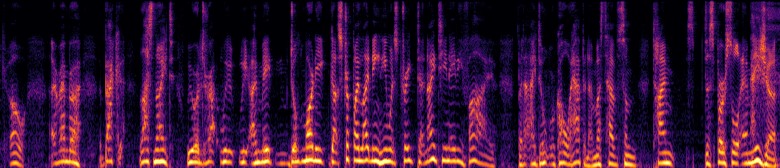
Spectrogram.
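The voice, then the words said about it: Impression of eccentric scientist character. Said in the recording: “That's a good impression.”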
